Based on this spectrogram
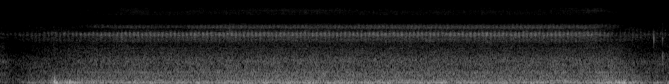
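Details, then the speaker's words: PS3 Slim cooling fan run at 5 volts, recorded on the left microphone: steady spin with a dry, scratchy hiss and a thin high whir from the bearing. Worn, dry fan bearing noise. "Now you can hear the bearing. It makes a noise like... Left microphone."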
